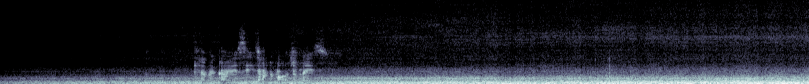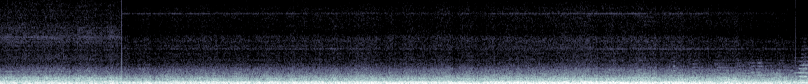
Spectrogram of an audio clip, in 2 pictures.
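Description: A jet engine roars close by, growing steadily louder.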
